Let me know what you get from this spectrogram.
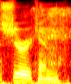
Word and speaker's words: shuriken: And then one of the gang members throws a shuriken and slashes his wrist with it. And I'm very proud of you for pronouncing that properly, by the way.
